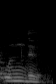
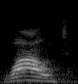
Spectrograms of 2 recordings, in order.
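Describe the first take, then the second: First: The vowel sounds like the 'oo' in moon. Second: The vowel sounds like the 'ow' in cow. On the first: It means an injury. "이게 운드도 있어요" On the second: It means wrapped around. "와운드라고 들리지 않았어요"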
